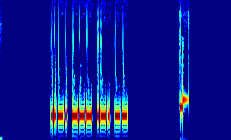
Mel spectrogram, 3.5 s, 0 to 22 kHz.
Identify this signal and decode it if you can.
Morse code, heard as a keyed tone, about 44 wpm, 700 Hz. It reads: FORM
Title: Sets of 4 Words - New Word Drill - 45wpm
